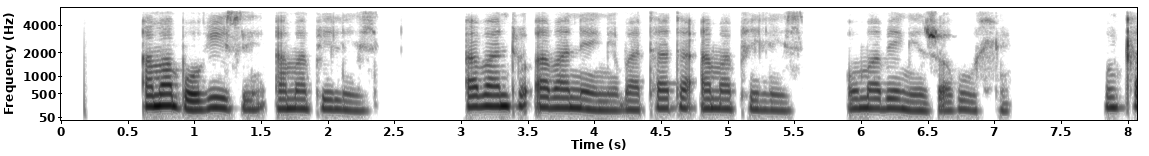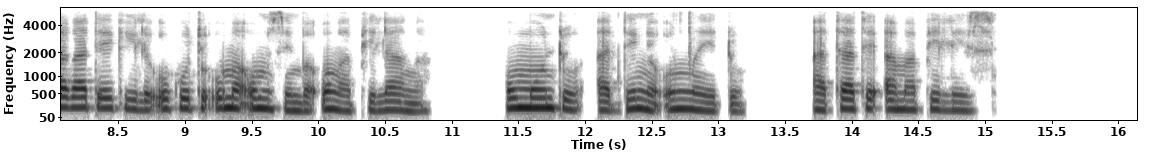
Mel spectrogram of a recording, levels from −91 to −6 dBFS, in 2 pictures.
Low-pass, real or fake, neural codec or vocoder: 5.4 kHz; real; none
